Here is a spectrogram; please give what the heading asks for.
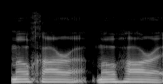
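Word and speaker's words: Mo Chara: Mohara is how you pronounce it. Mochara.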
